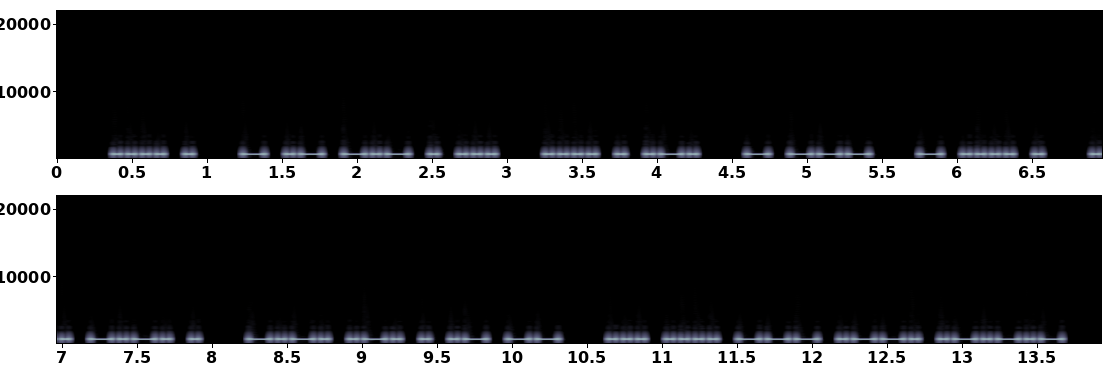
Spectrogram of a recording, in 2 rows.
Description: Morse code, heard as a keyed tone, about 25 wpm, 700 Hz. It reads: HE TAKES HER TO THE ICE CREAM SHOP.
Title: Additional Easy Phrases 25wpm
